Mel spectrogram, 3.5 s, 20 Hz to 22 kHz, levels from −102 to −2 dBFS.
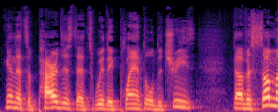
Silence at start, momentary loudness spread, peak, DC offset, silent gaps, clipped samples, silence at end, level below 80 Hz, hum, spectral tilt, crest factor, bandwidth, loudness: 0.05 s; 8 LU; -2 dBFS; under 0.1%; none; under 0.1%; 0 s; -52 dBFS; none; -6 dB/octave; 18 dB; 14.5 kHz; -21 LUFS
